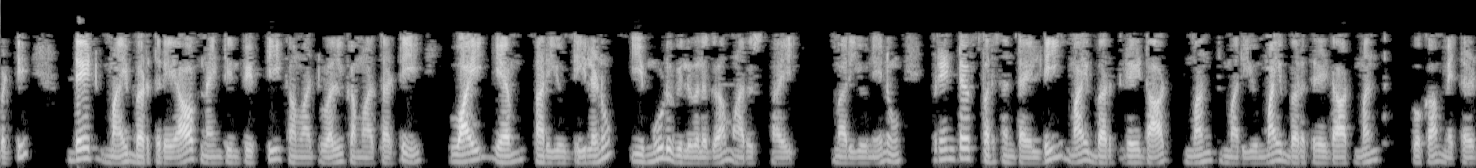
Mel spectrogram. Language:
Telugu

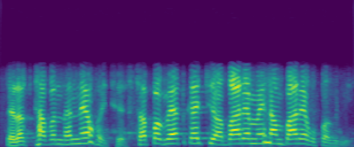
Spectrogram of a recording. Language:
Maithili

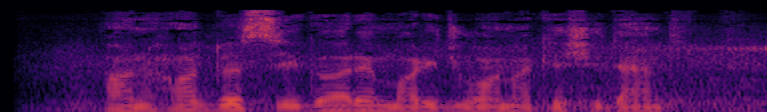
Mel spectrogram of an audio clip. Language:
Persian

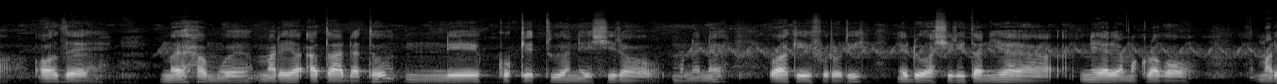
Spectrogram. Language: Kikuyu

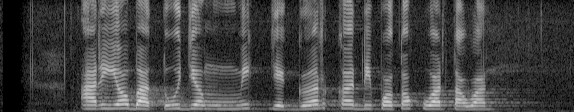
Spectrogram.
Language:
Sundanese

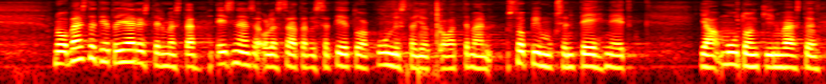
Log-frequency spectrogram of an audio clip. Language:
Finnish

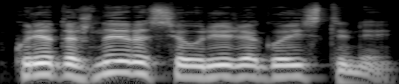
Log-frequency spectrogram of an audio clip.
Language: Lithuanian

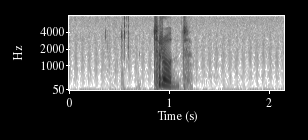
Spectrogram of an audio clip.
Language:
Norwegian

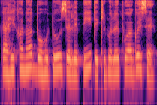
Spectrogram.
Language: Assamese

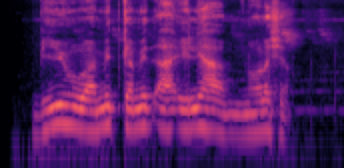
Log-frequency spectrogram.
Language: Somali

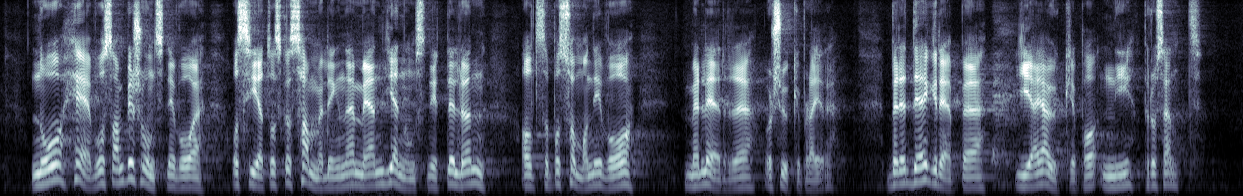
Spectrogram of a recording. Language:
Norwegian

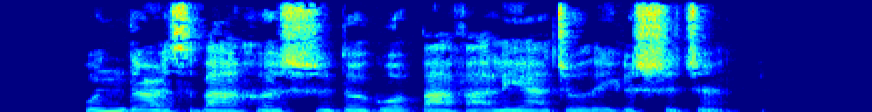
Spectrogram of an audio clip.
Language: Chinese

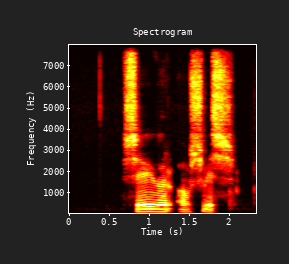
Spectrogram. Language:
Icelandic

